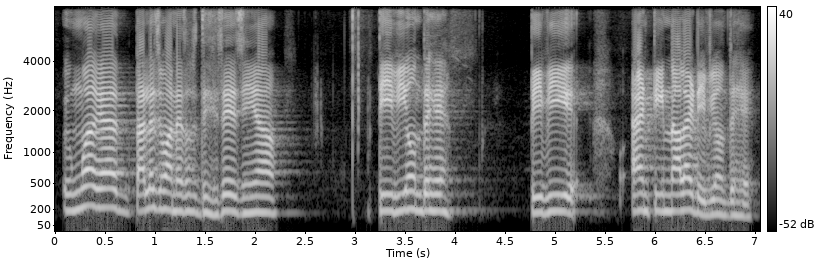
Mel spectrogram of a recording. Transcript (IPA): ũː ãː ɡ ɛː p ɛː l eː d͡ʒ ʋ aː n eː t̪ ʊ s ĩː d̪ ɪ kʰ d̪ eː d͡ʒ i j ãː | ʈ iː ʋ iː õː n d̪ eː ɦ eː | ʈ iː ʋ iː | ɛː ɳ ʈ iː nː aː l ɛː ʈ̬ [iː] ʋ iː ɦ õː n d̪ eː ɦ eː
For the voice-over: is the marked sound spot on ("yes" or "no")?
yes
